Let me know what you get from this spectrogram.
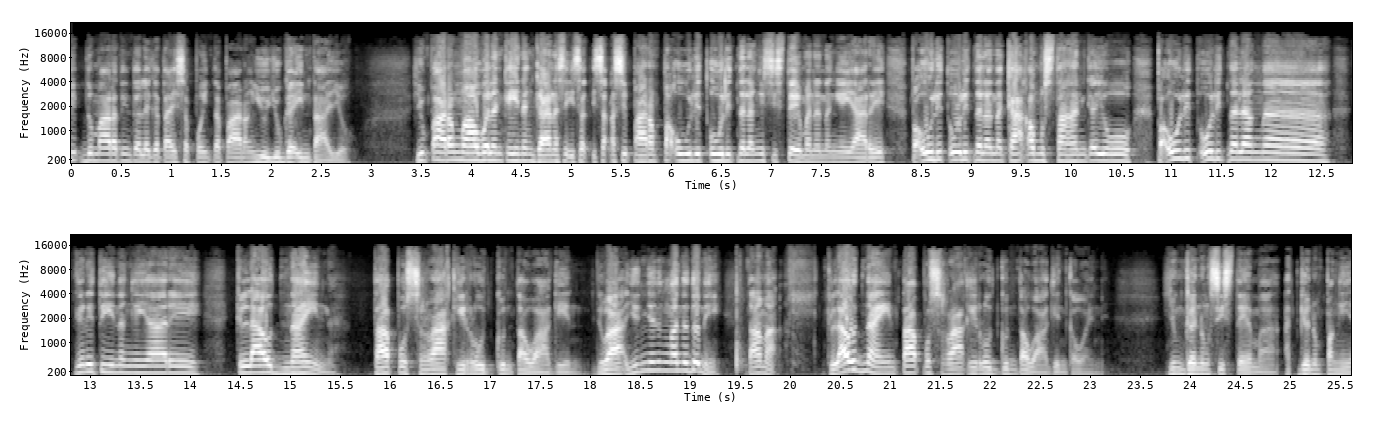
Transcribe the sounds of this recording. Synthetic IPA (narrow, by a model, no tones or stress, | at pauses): ɪp̚d̪ʊmaːɾɐt̪iŋt̪ɐlɐɡat̪aːjosɐpojnt̪̚nɐpaːɾɐŋjʊjʊɡɐʔɪnt̪a̰ːjo̰ | jʊŋpaːɾɐŋmɐawɐlankɐjɪnɐŋɡaːnɐsɐʔɪsat̪ʔɪsakɐsɛpaːɾɐŋpɐʔuːlɪt̪ʔuːlɪt̪̚nɐlaŋjʊŋsɪst̪ɛːmɐnɐŋnɐŋjɐjaːɾɛpɐʔuːlɪt̪ʔuːlɪt̪̚nɐlaŋnɐɡ̚kaːkɐmʊst̪ahɐnkɐjo̞pɐʔuːlɪt̪ʔuːlɪt̪̚nɐlaŋnɐ | ɡɐnɪt̪ɪnɐŋjɐjaːɾɛ | klawd̪̚najn | t̪aːpo̞sɾaːkɪɾowd̪̚kʊnt̪ɐwa̰ːɡɪ̰nd̪ɪbajʊnɲanʊŋɐnod̪o̞nɛt̪aːmɐ̰ʔ | klawd̪̚najnt̪aːposɾaːkɪɾowd̪̚kʊnt̪ɐwa̰ːɡɪnkɐ̰wa̰n | jʊŋɡɐno̞ŋsɪst̪ɛːmɐ̰ʔɐt̪̚ɡɐno̞ŋpɐŋjɐ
